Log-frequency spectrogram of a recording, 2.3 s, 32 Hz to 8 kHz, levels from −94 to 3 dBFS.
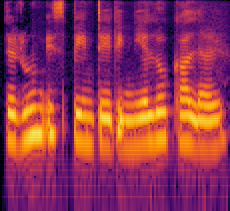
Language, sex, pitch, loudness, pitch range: English, female, 200 Hz, -13 LUFS, 185-215 Hz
